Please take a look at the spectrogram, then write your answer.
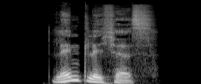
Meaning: strong/mixed nominative/accusative neuter singular of ländlich
- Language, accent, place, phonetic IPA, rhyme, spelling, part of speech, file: German, Germany, Berlin, [ˈlɛntlɪçəs], -ɛntlɪçəs, ländliches, adjective, De-ländliches.ogg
